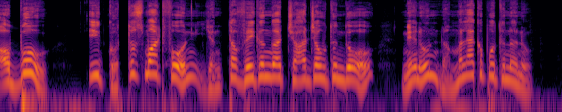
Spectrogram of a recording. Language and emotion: Telugu, surprised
